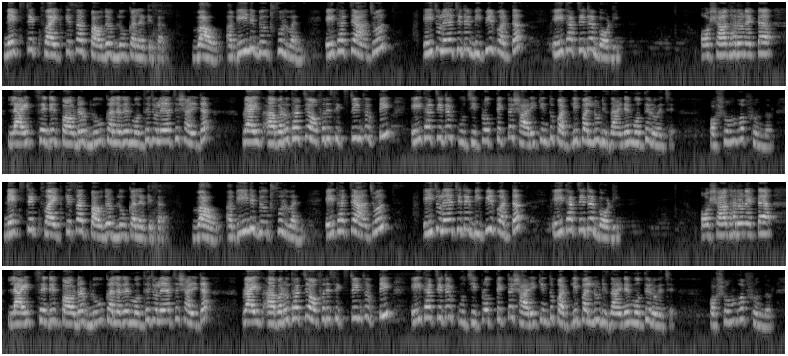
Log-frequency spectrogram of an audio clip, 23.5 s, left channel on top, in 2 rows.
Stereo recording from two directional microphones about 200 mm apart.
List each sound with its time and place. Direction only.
0.3 s a woman's voice: 15° right (ahead or behind)
10.4 s a woman's voice: 15° right (ahead or behind)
